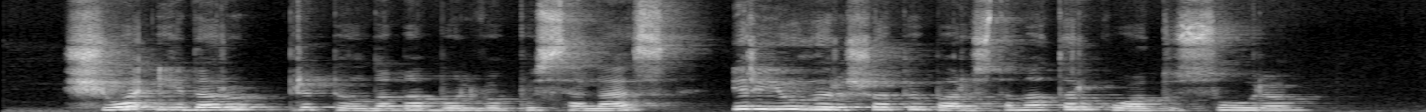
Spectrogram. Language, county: Lithuanian, Vilnius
